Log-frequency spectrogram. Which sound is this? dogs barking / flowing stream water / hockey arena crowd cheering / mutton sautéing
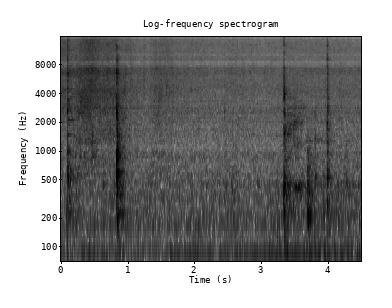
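mutton sautéing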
